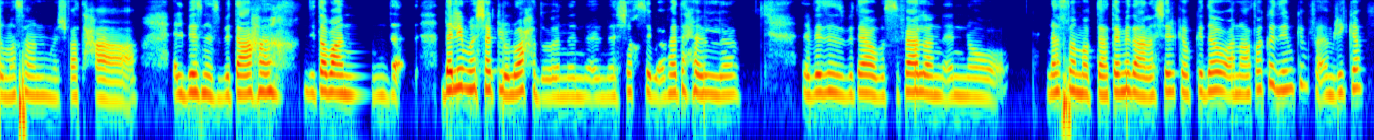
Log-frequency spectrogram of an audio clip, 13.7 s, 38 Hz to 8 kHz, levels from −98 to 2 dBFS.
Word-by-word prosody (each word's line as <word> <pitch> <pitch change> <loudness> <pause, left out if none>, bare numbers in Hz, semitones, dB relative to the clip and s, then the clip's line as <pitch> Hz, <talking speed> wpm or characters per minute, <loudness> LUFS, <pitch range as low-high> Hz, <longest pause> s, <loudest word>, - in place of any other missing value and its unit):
ومثلًا 215 +1 -3
مش 205 -2 -8
فاتحة 195 -4 -2 0.4
الBusiness 225 -2 +1
بتاعها، 230 +2 +3 0.2
دي 235 -1 -7
طبعًا 240 -1 +7 0.3
د 210 0 -11 0.5
ده 260 - +9
ليه 290 +2 +5
مشاكله 265 -3 +3
لوحده، 220 -4 0
إن 205 0 -9
ال 205 -1 -9
إن 200 +1 -10
الشخص 240 +5 -7
يبقى 195 -4 -3
فاتح 245 +2 -1
ال 225 -1 -2 0.7
الBusiness 235 0 +1
بتاعه، 230 0 +2
بس 210 +1 -6
فعلًا 240 0 +4 0.2
إنّه 205 +1 -7 0.4
الناس 235 +2 0
لمّا 230 -3 +2
بتعتمد 235 +3 +1
على 210 -2 +2
شركة 245 +2 -1
وكده، 250 +3 0
وأنا 220 -1 -2
أعتقد 265 +7 -2
يمكن 275 +4 -4
في 295 - -11
أمريكا، 235 +6 -3
225 Hz, 155 wpm, -22 LUFS, 210-245 Hz, 0.7 s, ده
